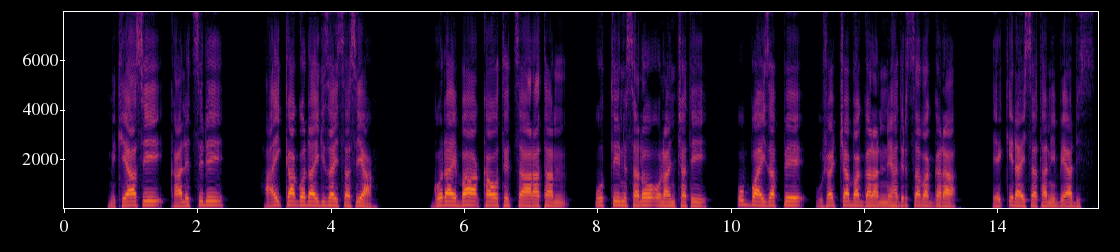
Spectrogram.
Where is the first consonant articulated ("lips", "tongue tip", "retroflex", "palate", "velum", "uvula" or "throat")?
lips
